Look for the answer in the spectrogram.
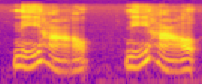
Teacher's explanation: If you listen carefully, the word ni is read as the second tone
